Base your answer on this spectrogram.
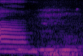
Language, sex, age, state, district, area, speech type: Gujarati, female, 18-30, Gujarat, Valsad, rural, spontaneous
